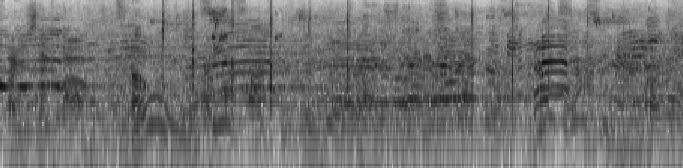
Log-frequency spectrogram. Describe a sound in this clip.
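A basketball bounces on the court.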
